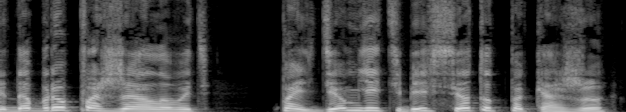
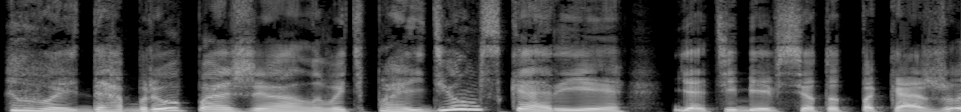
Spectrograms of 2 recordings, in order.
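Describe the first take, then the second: First: High happy chatter; bubbly welcome. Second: Slow, high squeaky mimicking; mocking her welcome; squeaky parody. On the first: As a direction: genuine bright welcome. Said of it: "радостно затараторила". (радостное приветствие) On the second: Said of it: "писклявый голос". (писклявая пародия) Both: A narrator's reading.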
